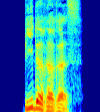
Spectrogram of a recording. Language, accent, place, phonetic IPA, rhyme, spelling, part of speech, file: German, Germany, Berlin, [ˈbiːdəʁəʁəs], -iːdəʁəʁəs, biedereres, adjective, De-biedereres.ogg
- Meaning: strong/mixed nominative/accusative neuter singular comparative degree of bieder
